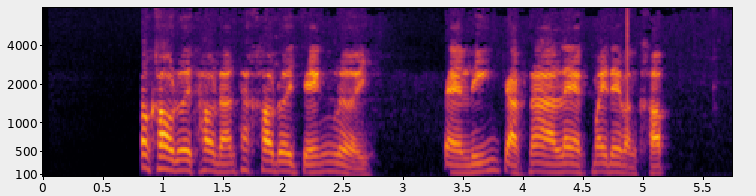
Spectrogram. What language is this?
Thai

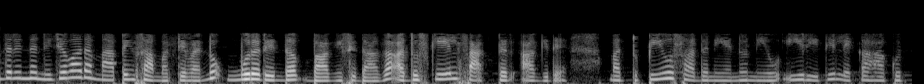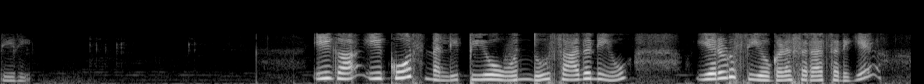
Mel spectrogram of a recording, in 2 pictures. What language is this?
Kannada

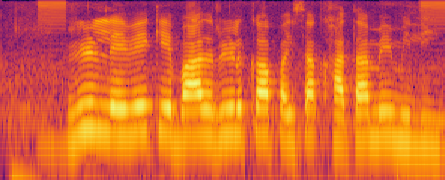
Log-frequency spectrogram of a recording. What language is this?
Bhojpuri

